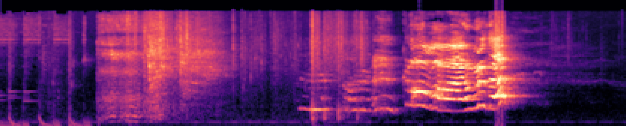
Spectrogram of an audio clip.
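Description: Two women bursting into loud, high-pitched laughter with mouths full of water, a breathy spluttering burst first, then shrieking laughter that is loudest about six seconds in and stops suddenly about a second before the end. Background music with a beat plays in the first second.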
